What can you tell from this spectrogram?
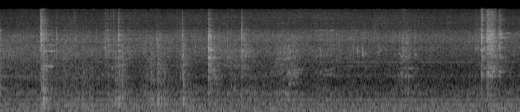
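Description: Hot oil in a steel kadhai sizzling steadily as deep-fried maida snacks are lifted out. A metal skimmer and a wire-mesh strainer clink sharply against the wok and each other about ten times, with a louder flurry of clinks near the end as the snacks are pressed to drain off excess oil.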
